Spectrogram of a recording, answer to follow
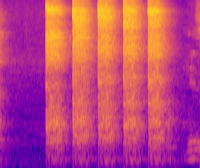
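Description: Five quick hammer blows, about four a second, on a knife's celeron (phenolic laminate) handle scale resting on a small metal block, tapping it into fit on the tang. The celeron takes the blows without breaking.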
